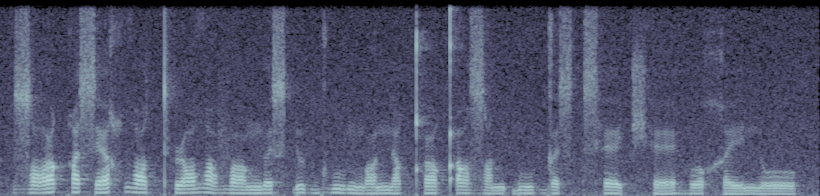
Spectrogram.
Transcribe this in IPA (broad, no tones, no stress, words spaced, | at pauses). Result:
zˤə˞ qəsɛχðˤə˞ tʰə˞ðˤɐ vɒŋəsɗɯ ɡʱuŋɒ nɐqʰuqʼe zˤɐnɓuɡɐs t͡sʰɛt͡ʃʰɛɦo χe no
